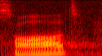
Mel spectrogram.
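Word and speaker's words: NaCl: daniel j bernstein again it's actually pronounced salt and it's an incredibly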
